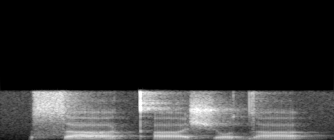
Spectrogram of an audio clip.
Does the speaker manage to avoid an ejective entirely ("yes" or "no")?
no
